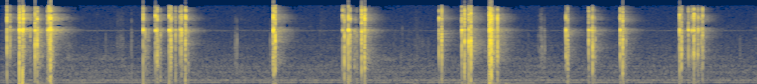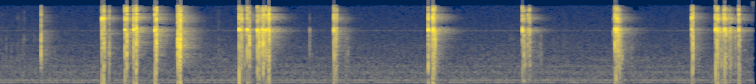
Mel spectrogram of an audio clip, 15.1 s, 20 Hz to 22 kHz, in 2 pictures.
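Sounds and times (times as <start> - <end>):
poker chips clinking in a casino: 0.1 - 2.0, 2.7 - 3.8, 4.4 - 7.2, 8.6 - 11.1, 13.7 - 15.1.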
